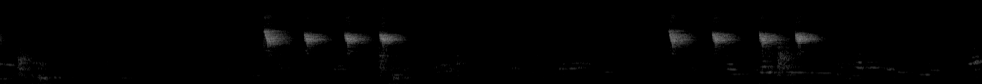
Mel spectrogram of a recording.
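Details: Kutilang sutra, a yellow-and-black form of sooty-headed bulbul, recorded for training other birds and described as loud with one or two voice tones; two bursts of four rapid, harsh, high notes, about four seconds apart, over soft background chatter.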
